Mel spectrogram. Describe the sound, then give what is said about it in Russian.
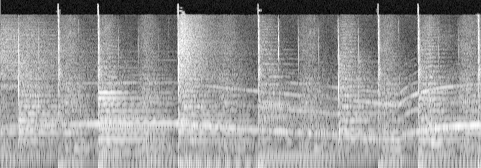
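A police siren wails with rising and falling pitch over steady music, while regular percussive beats knock roughly every second beneath it. “Кричала шухер я, как слышала сирену, и Бобик мне дорогу преградил.”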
